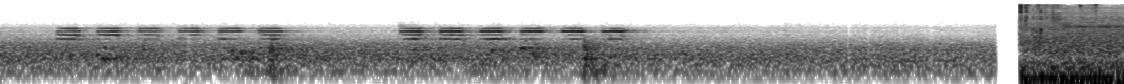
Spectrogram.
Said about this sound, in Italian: Nel frattempo era partita il cicalino della mia Renault Kangoo che segnalava una portiera aperta, non so neanche perché, e quindi mi sono totalmente distratto e non sono riuscito poi a tenere bene il filo del discorso.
